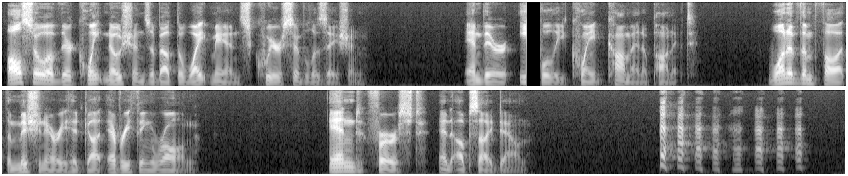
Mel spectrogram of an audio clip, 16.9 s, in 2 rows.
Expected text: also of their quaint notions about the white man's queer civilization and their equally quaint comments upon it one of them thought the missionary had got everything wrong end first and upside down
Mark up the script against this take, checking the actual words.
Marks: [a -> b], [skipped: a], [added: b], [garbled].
also of their quaint notions about the white man's queer civilization and their equally quaint [comments -> comment] upon it one of them thought the missionary had got everything wrong end first and upside down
